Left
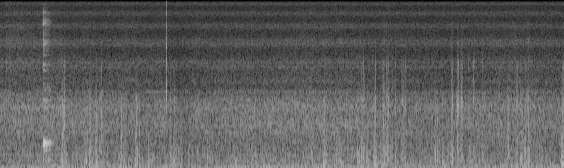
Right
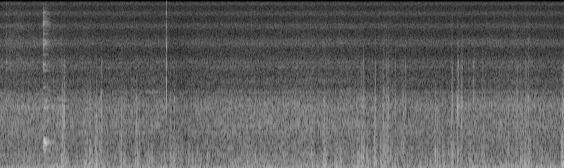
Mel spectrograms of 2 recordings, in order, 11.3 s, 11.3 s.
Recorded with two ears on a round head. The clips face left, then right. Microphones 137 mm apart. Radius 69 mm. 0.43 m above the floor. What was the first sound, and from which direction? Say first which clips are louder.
A cowbell: left 4 dB; 65° left (ahead or behind).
